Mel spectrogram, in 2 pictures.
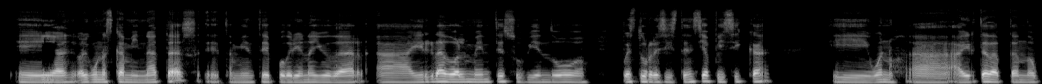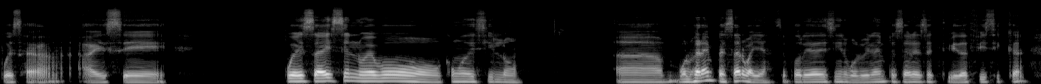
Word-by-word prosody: Eh, 105 -2 0 0.2
al 105 +2 0
algunas 115 +1 0
caminatas, 105 -1 0
eh, - - -8
también 105 0 -9
te 110 - 0
podrían 105 0 0
ayudar 105 -1 0
a 105 0 -5
ir 110 +2 -4
gradualmente 120 0 +3
subiendo, 105 -2 -3 0.3
pues, 120 - 0
tu 130 - +1
resistencia 110 +4 0
física, 130 +5 -4 0.6
y 105 -2 -6
bueno, 105 -1 -4
a 100 -2 -5
a 100 - 0
irte 115 +6 +3
adaptando, 105 -3 +1
pues, 105 - -5
a - - -5 0.2
a 95 - -7
ese 100 -1 -4 1.2
pues, 140 -1 +6
a 145 0 +12
ese 160 +3 +2
nuevo, 145 -7 +4
¿cómo 125 +4 -4
decirlo? 115 -4 -7 0.9
Ah, 110 -1 -7
volver 120 +2 +4
a - - +5
empezar, 155 -5 +3
vaya, 100 -1 0
se - - -16
podría 110 +1 0
decir, 115 +1 -2
volver 105 +1 -4
a - - -2
empezar 115 -2 -4
esa 110 -1 -3
actividad 105 -1 -4
física, 120 +5 -8
110 Hz, 135 wpm, -22 LUFS, 105-120 Hz, 1.2 s, a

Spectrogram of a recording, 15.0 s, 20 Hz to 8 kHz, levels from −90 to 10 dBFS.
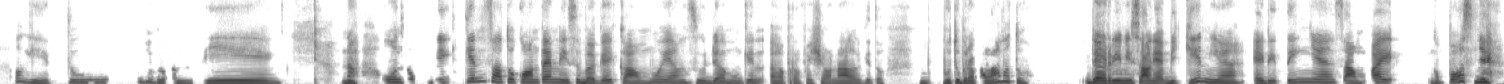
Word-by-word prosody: Oh 295 - -6
gitu, 200 -2 -7 0.6
itu 275 - -12
juga 220 -4 -3
penting. 200 +3 +1 0.6
Nah, 195 -2 +2 0.3
untuk 255 +2 0 0.2
bikin 295 +4 -4
1 270 -3 +3
konten 235 +1 +5
nih 215 -1 -1
sebagai 210 -1 0
kamu 195 +1 -1
yang 210 0 -3
sudah 190 0 -2
mungkin, 215 +3 -6
eee, 180 -1 -2
profesional 170 +2 -2 0.2
gitu, 160 - -9 0.4
bu 180 - -4 0.2
butuh 205 +2 +2
berapa 185 -1 0
lama 275 +7 +2
tuh? 185 - -3 0.6
Dari 205 -1 +7
misalnya 185 -2 +5
bikinnya, 220 - 0
editing-nya, 230 +7 -1 0.2
sampai 195 +5 +3 0.4
nge-post-nya. 255 +7 +4
205 Hz, 120 wpm, -23 LUFS, 190-235 Hz, 0.6 s, Dari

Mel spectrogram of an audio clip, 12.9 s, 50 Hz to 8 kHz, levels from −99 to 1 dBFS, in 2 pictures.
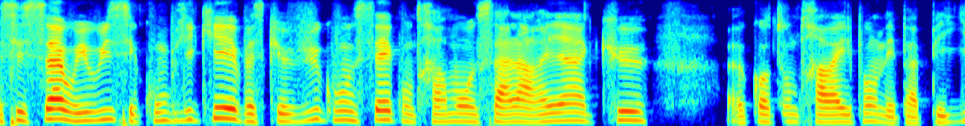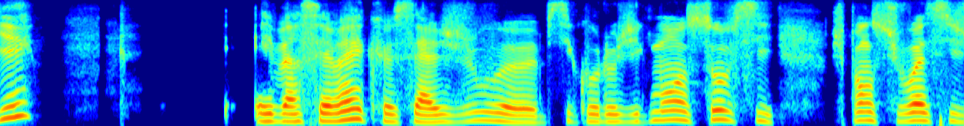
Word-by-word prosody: c'est 195 +4 -1
ça, 230 +5 +8
oui 185 -1 +2
oui, 205 +3 -1
c'est 195 -6 -5
compliqué 195 +6 +1
parce 175 -4 -2
que 180 - -3
vu 185 +7 -5
qu'on 210 -1 -4
sait 215 +4 +3
contrairement 175 -1 -4
aux 170 - -2
salariat 170 +3 +2
que, 200 +5 0 0.6
heu, 140 - -5
quand 170 +1 -3
on 170 - -8
travaille 160 0 +2
pas, 180 +3 -5
on 180 - -3
n'est 140 -4 -5
pas 135 -2 -4
payé 235 - -2 1.5
et 175 0 +1
ben 175 0 +2
c'est 180 +1 +2
vrai 220 +5 +5
que 175 -4 -4
ça 160 -1 0
joue, 175 +5 -8
heu, 155 -3 0
psychologiquement 170 +5 -4
sauf 215 +2 -1
si 175 -2 -10 0.4
je - - -13
pense 200 -1 -2
tu - - -7
vois, 190 +2 +4
si 180 -2 -9
180 Hz, 185 wpm, -24 LUFS, 165-200 Hz, 1.5 s, ça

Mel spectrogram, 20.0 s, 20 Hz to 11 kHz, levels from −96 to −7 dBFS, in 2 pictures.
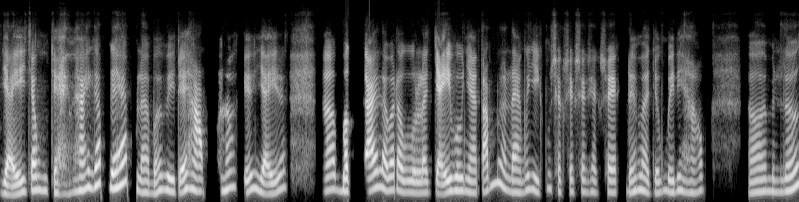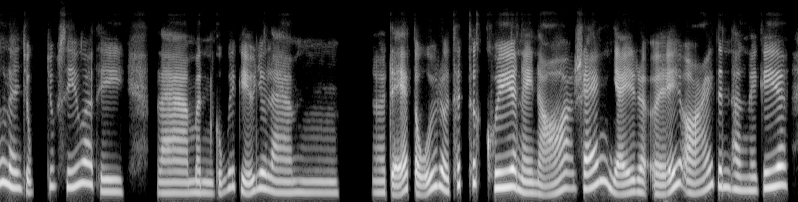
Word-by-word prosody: dậy 170 +1 +4
trong 220 -1 +3
trạng 165 -4 0
thái 220 +6 +3
gấp 310 +5 +4
gáp 275 +5 +5
là 185 -4 0
bởi 175 +6 -1
vì 215 -3 +3
trễ 190 - +5
học, 210 -5 +5 0.3
đó, 255 +3 0
kiểu 195 +5 +1
vậy 170 +1 +2
đó. 235 - -2 0.5
Đó, 220 +3 +3
bật 205 -2 +3
cái 220 +6 +7
là 240 -5 +3
bắt 225 - +4
đầu 185 -3 +2
là 175 +1 +1
chạy 175 +1 +6
vô 215 0 +2
nhà 185 -3 0
tắm 305 - 0
rồi 315 -7 -1
làm 190 -3 0
cái 225 +2 -3
gì 210 - -1
cũng 245 +6 -13
xoẹt, 195 -4 -6
xoẹt, 190 - -6
xoẹt, 190 0 -6
xoẹt, 190 -2 -7
xoẹt 185 -1 +1
để 180 +3 -2
mà 215 -4 0
chuẩn 175 +5 -6
bị 185 -2 -1
đi 220 - -2
học. 190 +2 -6 0.5
Rồi 185 +3 -1
mình 200 -1 -6
lớn 215 - +1
lên 265 -6 +1
chụt 185 -5 -7 0.2
chút 280 0 -9
xíu 275 +5 -3
á, 335 - +1
thì 195 -1 -4 0.4
là 175 0 -3
mình 175 -1 -5
cũng 165 +2 -10
cái, 265 +2 -5
kiểu 180 -3 -2
như 245 +3 -1
là, 185 -4 -4
ừm, 180 -1 -8 0.4
ờ, 180 0 -7
trẻ 160 +9 +2
tuổi 170 - 0
rồi 255 -7 +2
thích 300 +9 -5
thức 330 - -1
khuya 260 +2 +4
này 185 -7 -1
nọ 160 +4 -3
á, 250 +1 -4
sáng 250 +7 +1 0.2
dậy 165 +2 +1
rồi 190 -2 -2
uể 165 - +1
oải 180 - -2
tinh 270 -1 -1
thần 225 -3 -4
này 215 0 -5
kia. 275 +6 +2
200 Hz, 235 wpm, -22 LUFS, 180-240 Hz, 0.5 s, cái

